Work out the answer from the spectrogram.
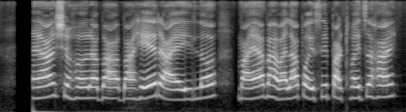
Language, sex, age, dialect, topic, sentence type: Marathi, female, 18-24, Varhadi, banking, statement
